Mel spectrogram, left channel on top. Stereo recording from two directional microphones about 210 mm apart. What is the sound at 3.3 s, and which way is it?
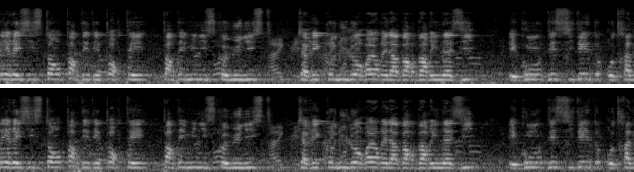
Speech, 20° left (ahead or behind).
